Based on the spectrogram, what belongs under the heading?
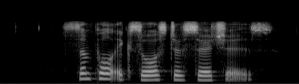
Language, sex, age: English, female, 21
